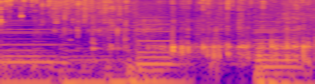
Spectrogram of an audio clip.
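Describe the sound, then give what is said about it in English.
A drink is poured steadily into a glass, the gurgling splash rising in pitch as the glass fills, with a brief pause midway before the pour resumes. No one speaks. “So kick your feet up, pour your favorite drink,”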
